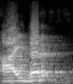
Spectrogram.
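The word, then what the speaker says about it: either: एक पेयर हम पढ़ते हैं इधर और, इसको इधर या आइदर प्रोनाउंस करते हैं, इधर और, नीदर नॉर।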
